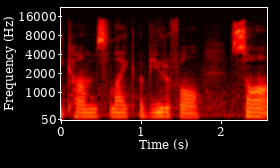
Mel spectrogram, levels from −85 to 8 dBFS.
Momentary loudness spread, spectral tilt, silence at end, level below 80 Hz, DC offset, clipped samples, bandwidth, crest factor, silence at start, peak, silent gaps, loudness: 11 LU; -3.5 dB/octave; 0 s; -76 dBFS; under 0.1%; under 0.1%; 15.5 kHz; 18 dB; 0 s; -14 dBFS; none; -32 LUFS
